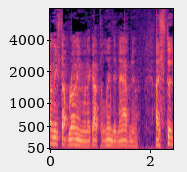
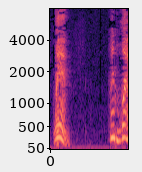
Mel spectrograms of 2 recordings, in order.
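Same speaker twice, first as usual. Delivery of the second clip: put-on high kid voices; 13 semitones higher than usual. Girl and boy quick exchange.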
